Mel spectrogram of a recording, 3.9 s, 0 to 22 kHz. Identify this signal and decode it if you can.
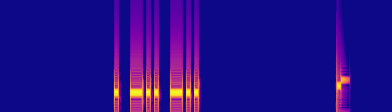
Morse code, heard as a keyed tone, about 30 wpm, 700 Hz. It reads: EDD
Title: All Cut Numbers - 3-Digit 30wpm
